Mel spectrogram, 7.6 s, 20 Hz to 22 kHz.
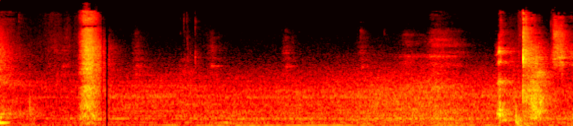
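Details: End of a sneezing fit of about 25-30 sneezes: one sharp, explosive sneeze, a long quiet pause, then a burst of two or three wet sneezes with snorting at the end.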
